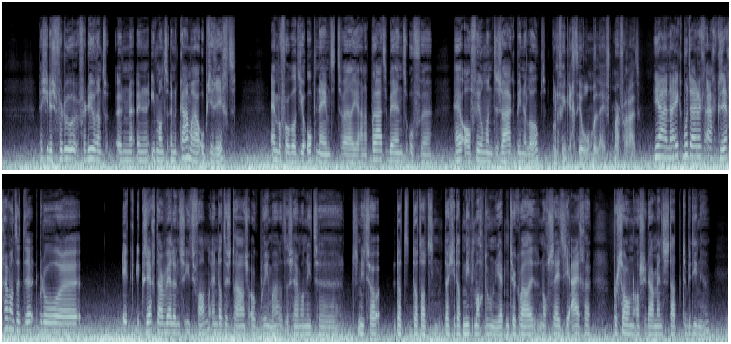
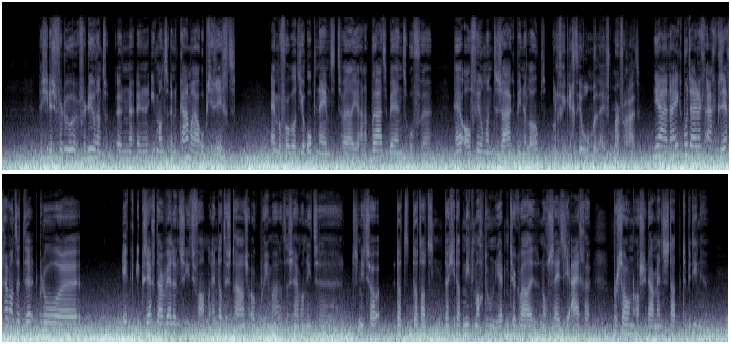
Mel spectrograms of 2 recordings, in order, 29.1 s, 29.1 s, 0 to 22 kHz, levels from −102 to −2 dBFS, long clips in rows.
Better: first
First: wind noise on the microphone; occasional gusts; 15 dB below the speech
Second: wind noise on the microphone; heavy; 1 dB below the speech

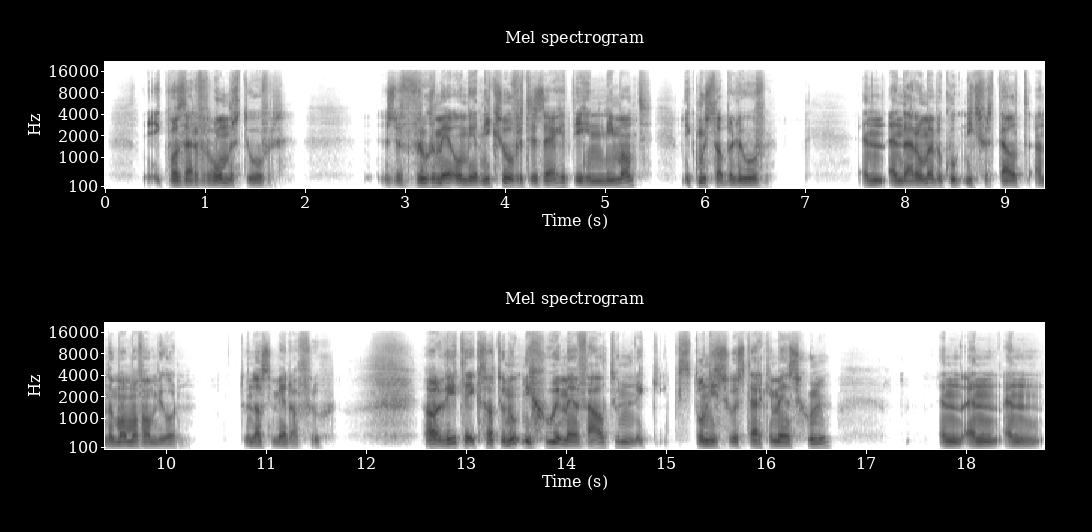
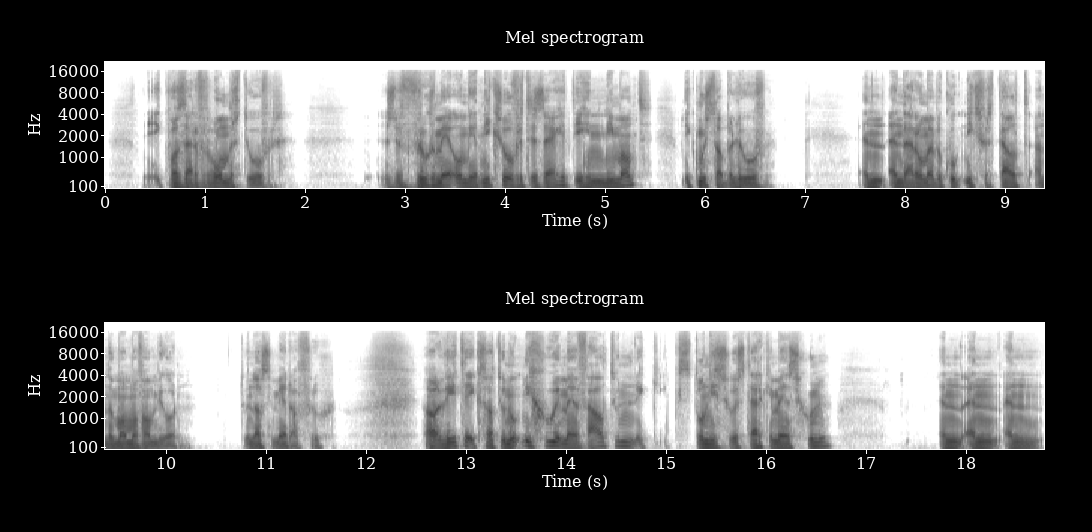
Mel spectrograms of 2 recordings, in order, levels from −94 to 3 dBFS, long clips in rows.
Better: second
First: thin; somewhat; fading below 300 Hz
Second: none

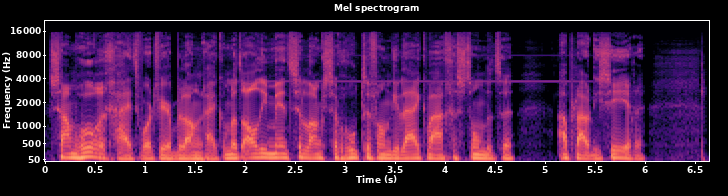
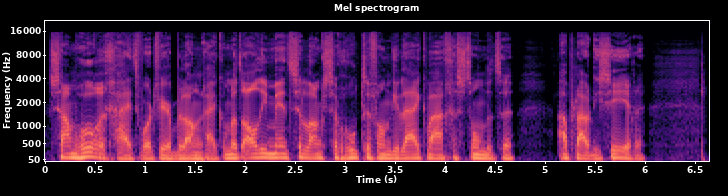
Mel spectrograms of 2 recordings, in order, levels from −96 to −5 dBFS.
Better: second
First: high-pitched whine; faint; from 2 to 5.5 s; 3.5 kHz, 30 dB below the speech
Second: none

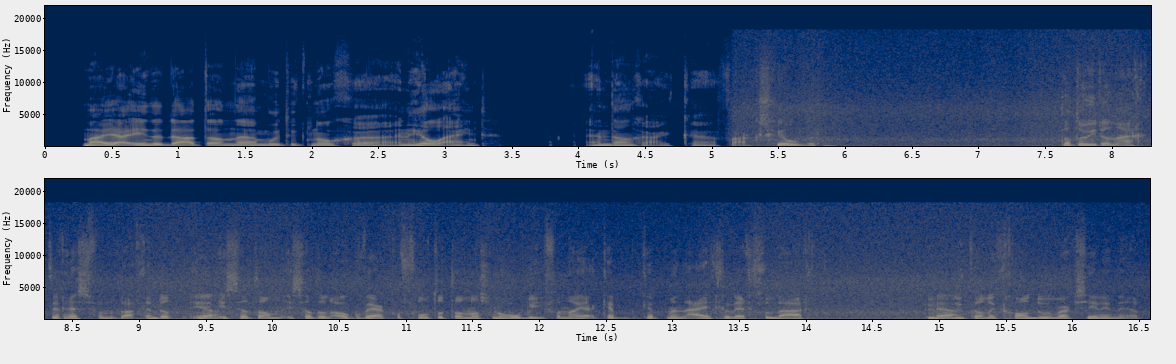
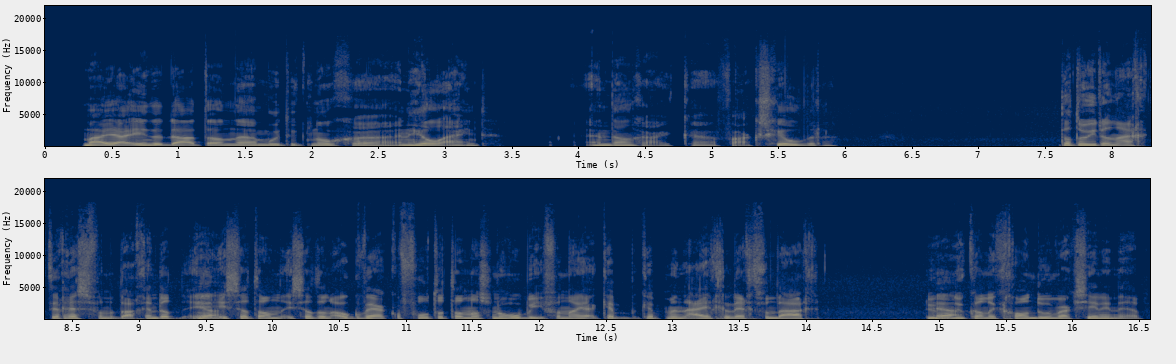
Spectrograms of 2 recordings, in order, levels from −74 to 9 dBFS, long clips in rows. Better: second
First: hiss; loud; from 5 s on; 8 dB below the speech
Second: hiss; faint; from 5 s on; 30 dB below the speech

